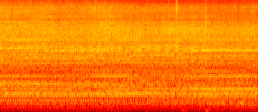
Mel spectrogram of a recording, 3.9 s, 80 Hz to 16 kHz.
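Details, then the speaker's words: Cheap air compressor on Cobra CPI2550 2500W/5000W inverter, tank filling: steady even motor roar with constant high hiss, no stumbles; runs normally, drawing a little over 1000 W, about 11 A, expected to climb with tank pressure. "so the uh draw out of curiosity on this compressor is a little over a thousand watts it'll probably climb as the pressure increases in the tank"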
